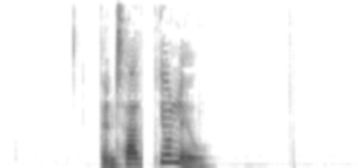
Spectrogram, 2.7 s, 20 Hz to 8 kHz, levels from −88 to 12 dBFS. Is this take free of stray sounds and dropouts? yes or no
no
